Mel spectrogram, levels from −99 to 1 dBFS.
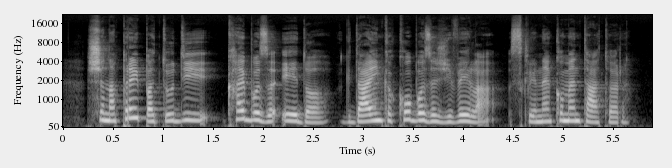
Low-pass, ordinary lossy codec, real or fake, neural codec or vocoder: none; none; real; none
